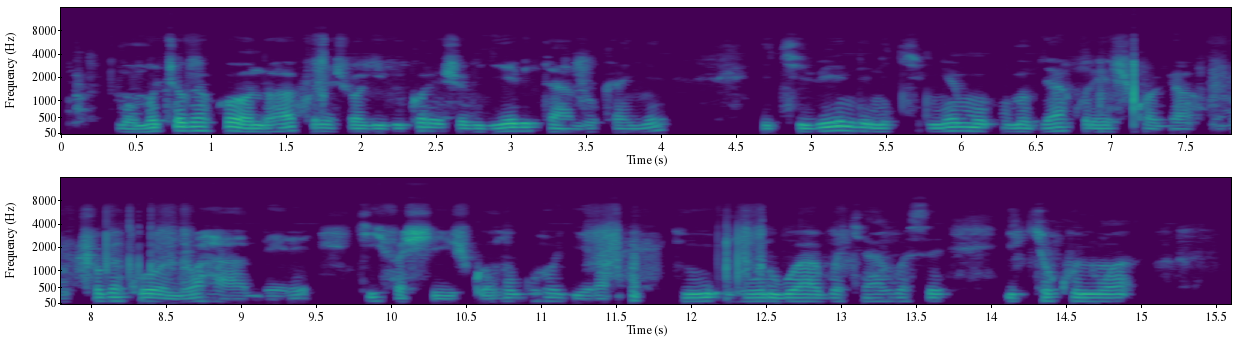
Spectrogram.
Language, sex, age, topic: Kinyarwanda, male, 18-24, government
